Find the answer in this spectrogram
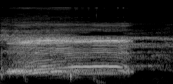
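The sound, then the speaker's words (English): A single loud barnyard animal call used as a quiz game buzzer, a strained, drawn-out bleat-like cry lasting just over a second, alone with no talking. “Get out your barnyard buzzers.”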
